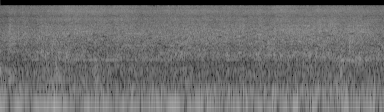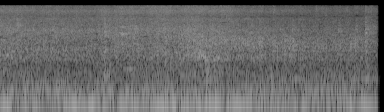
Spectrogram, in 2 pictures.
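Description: Freshly added wet onion, tomato, ginger and garlic paste sizzling in hot oil in a kadhai with potato and jackfruit pieces, stirred with a metal spatula: the start of frying the masala paste. A steady hiss that eases slightly near the end.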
